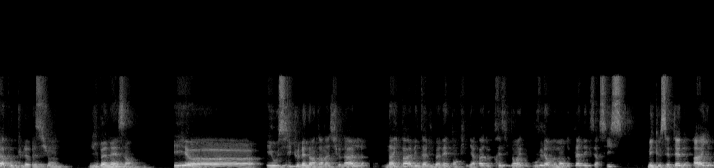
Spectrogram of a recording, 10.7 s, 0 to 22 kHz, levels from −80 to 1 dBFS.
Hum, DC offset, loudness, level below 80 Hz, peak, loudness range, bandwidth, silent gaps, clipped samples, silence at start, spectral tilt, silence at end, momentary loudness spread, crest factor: none; under 0.1%; -24 LUFS; -62 dBFS; -6 dBFS; 4 LU; 12.5 kHz; none; under 0.1%; 0 s; -6 dB/octave; 0 s; 12 LU; 18 dB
